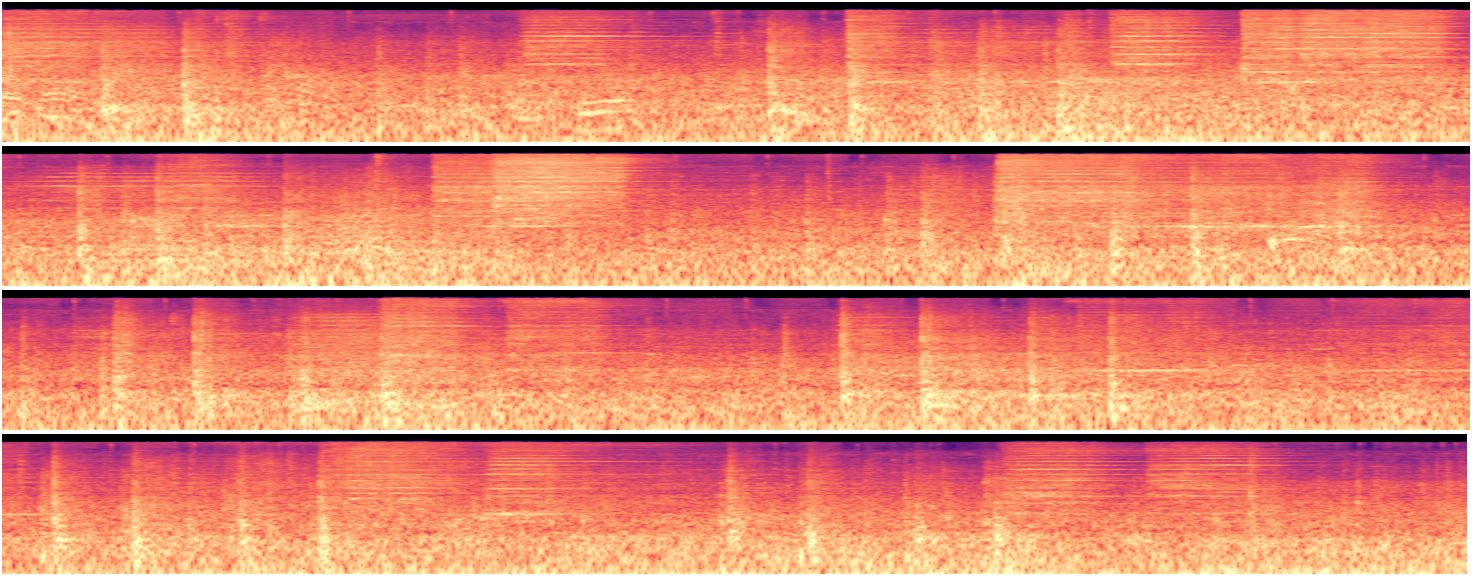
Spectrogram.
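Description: Tank cars of a long CSX freight train rolling past: a steady rumble and rapid clatter of wheels on the rails, broken again and again by high-pitched squeals from the wheels.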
